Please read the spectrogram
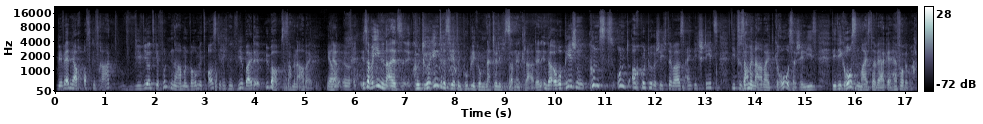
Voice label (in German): radiopromo; senkrecht und pusch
